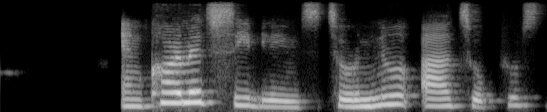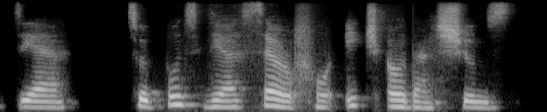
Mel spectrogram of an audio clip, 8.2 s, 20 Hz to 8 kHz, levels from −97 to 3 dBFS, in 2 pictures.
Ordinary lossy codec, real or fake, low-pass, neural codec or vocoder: Opus, 64 kbps; fake; 7.2 kHz; codec, 16 kHz, 0.5 kbps, X-Codec, HuBERT features, trained on balanced general audio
